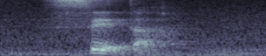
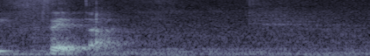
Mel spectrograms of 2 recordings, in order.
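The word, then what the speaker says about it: zeta: of Spain in Europe, this would be theta like the th in English theta th right.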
